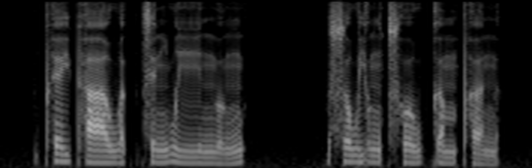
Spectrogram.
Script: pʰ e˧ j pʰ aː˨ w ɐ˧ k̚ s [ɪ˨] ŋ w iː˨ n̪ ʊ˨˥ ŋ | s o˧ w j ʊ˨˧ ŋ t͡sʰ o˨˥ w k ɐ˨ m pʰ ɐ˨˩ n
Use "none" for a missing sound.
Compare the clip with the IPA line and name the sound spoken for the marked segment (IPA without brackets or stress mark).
ɪ˨˥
